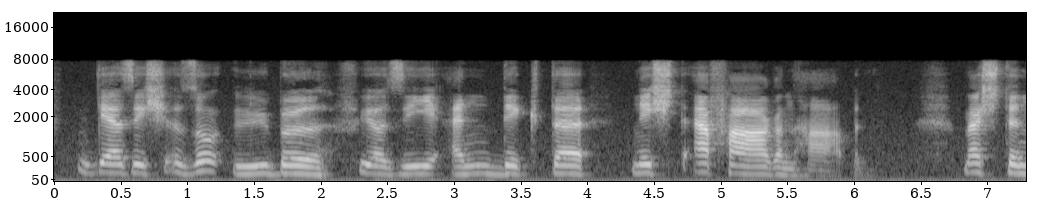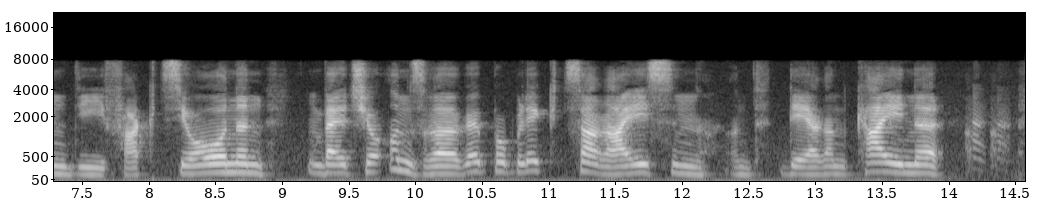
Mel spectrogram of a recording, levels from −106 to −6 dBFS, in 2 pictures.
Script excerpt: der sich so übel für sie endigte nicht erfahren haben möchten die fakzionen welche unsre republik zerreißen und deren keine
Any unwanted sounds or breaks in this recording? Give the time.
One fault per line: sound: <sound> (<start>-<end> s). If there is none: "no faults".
sound: laugh (14.1-14.5 s)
